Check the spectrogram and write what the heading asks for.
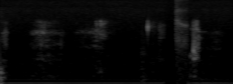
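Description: Near silence: a steady low hum of line noise, with the sound cutting out briefly and one faint click near the end.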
